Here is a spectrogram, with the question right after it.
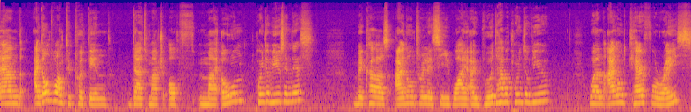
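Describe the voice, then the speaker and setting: The speaker talks at a very slow pace in a Swedish accent with ordinary pitch variation. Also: woman, fairly high pitch for a woman. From Sweden. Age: 20s. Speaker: university student. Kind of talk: casual educational monologue.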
